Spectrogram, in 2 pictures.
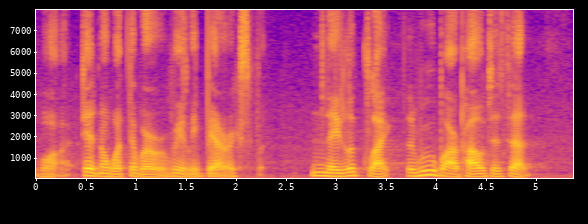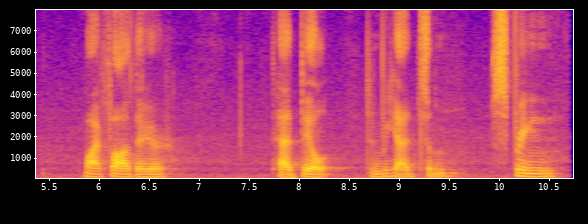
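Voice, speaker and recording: An older man recalls his childhood in a slow, reflective way, and his voice is gravelly with a fairly high pitch. He is interviewed indoors.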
